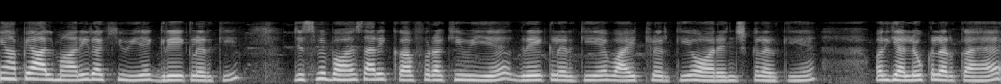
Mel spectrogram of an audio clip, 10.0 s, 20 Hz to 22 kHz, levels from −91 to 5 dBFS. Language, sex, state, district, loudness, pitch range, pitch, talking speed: Hindi, female, Chhattisgarh, Balrampur, -16 LUFS, 205-235 Hz, 215 Hz, 205 wpm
